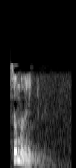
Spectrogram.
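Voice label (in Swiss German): "summerlich", Alsatian; meteo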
